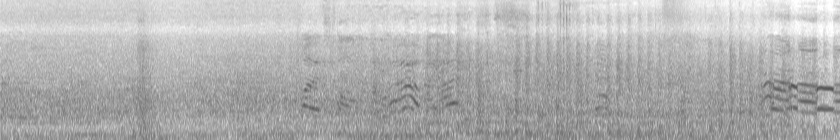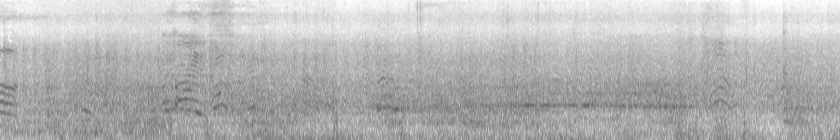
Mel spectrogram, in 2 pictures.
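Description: A roller coaster car rattles and clanks steadily as it climbs a lift hill.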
